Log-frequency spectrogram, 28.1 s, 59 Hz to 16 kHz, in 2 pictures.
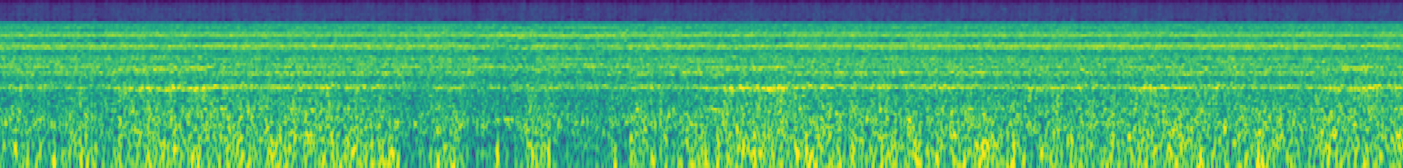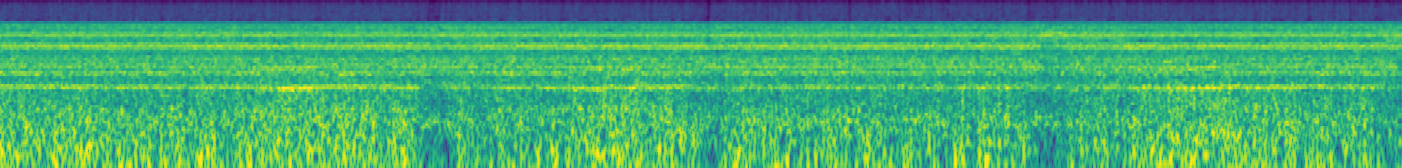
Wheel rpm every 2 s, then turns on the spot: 230, 230, 230, 220, 230, 240, 230, 230, 220, 230, 230, 230, 220, 230.
none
